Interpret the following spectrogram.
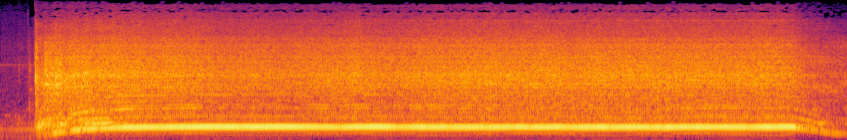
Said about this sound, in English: I'm going to be putting in the cucumber and the okra juice into my banana and then blend it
